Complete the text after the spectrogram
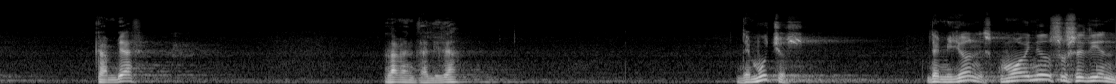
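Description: An elderly man speaks into a microphone in short, measured phrases with pauses, echoing in a large hall.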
